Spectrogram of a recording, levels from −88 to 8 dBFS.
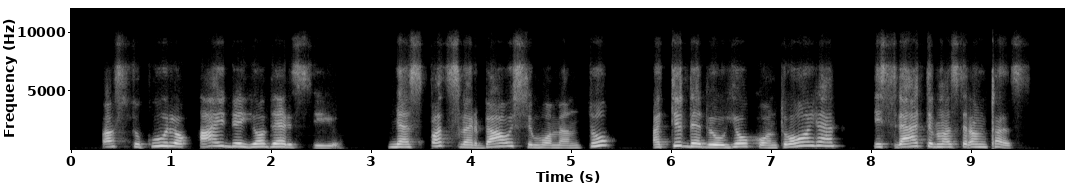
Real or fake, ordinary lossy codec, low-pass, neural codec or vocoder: fake; Opus, 16 kbps; 7.2 kHz; codec, 16 kHz, 1 kbps, FunCodec, trained on LibriTTS, 50 frames a second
